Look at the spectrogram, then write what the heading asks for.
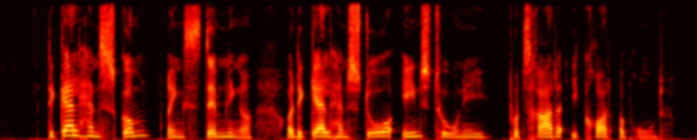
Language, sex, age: Danish, female, 33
